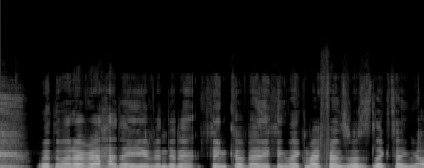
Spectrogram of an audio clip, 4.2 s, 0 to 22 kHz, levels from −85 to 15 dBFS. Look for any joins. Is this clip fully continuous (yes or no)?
yes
